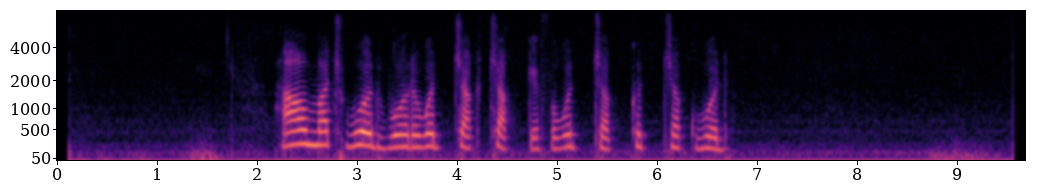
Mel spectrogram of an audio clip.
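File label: woodchuc, American English pronunciation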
